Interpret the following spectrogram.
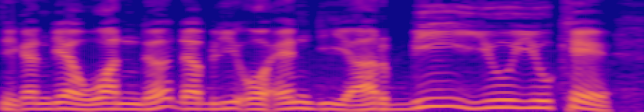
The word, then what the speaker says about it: buuk: kan, dia Wonder, WONDER, BUUK. BUUK ni kan buuk bah. Okay, dia dalam bahasa dusun lah, dia maksudnya buku. Dia macam bahasa Inggeris kan, tapi cara pronounce dia buuk.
